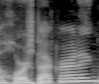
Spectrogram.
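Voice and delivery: put-on solid, natural-sounding, convincing American accent. Imitating how Americans reply to horse riding: good American accent. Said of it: "That's a good American accent".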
